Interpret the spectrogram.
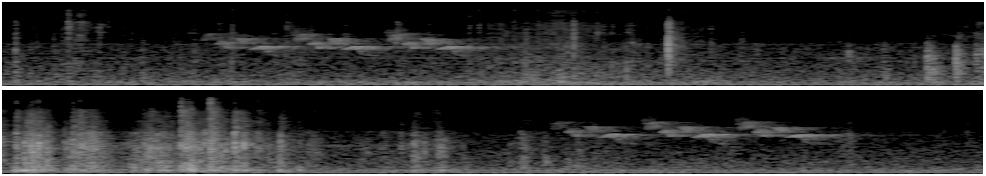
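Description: A small bird calling, a quick run of short chirping notes, heard twice, about a second in and again near the end. Between them, from about five to six and a half seconds in, a loud flurry of rustling and sharp taps.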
